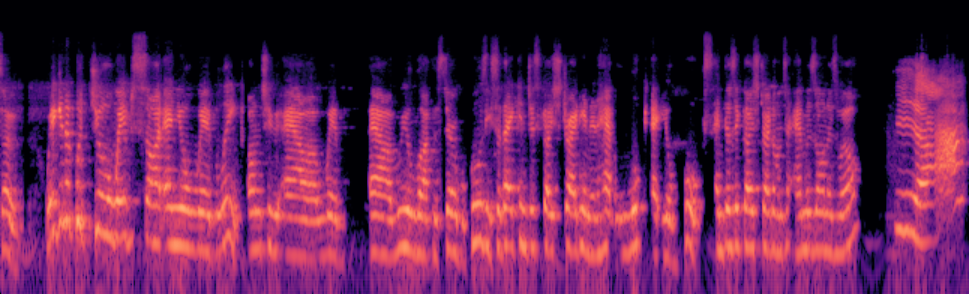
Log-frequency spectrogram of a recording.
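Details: Adult woman speaking; typical speech.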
